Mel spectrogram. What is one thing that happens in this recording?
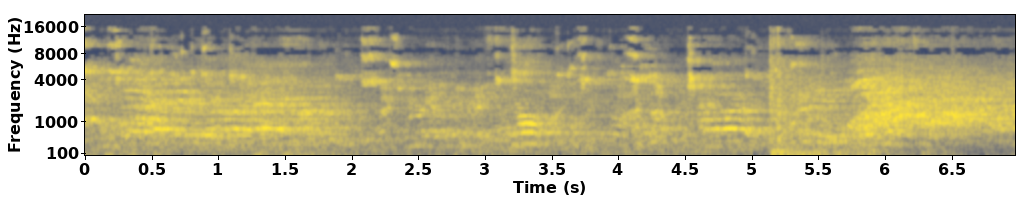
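A crowd of spectators chatters throughout a large echoing gym.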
